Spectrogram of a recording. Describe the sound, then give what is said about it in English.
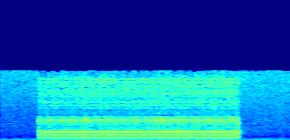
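A single steady ringback tone from an outgoing phone call, placed live to a man whose phone may be on a plane, sounds for about two seconds, a clear electronic buzz-like tone heard alone with faint background hiss before and after. “His phone might be ringing on the plane. Can you guys hear that?”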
